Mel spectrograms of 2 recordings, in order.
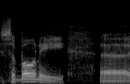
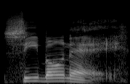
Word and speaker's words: Saboni: Saboni keeps on getting mispronounced. So he's corrected me in saying Sabone, Sibone.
